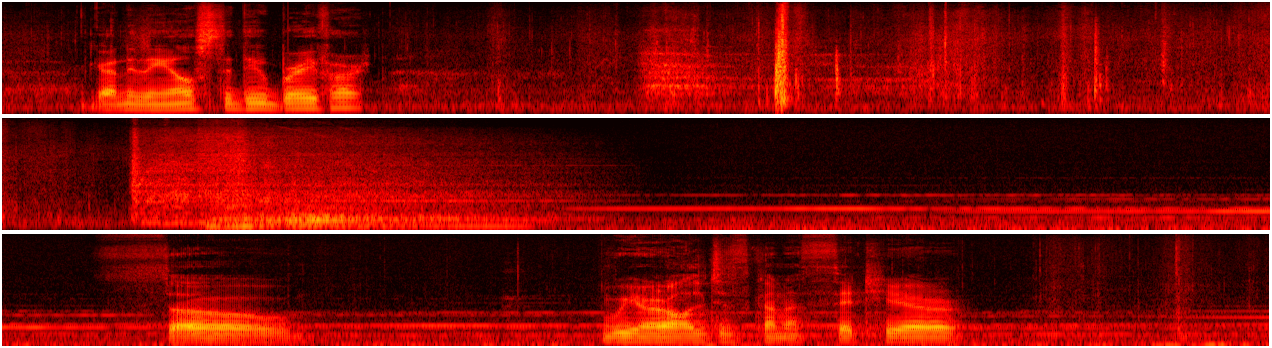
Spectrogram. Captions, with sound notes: (vehicle droning) (gentle music) - So we are all just gonna sit here until what?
